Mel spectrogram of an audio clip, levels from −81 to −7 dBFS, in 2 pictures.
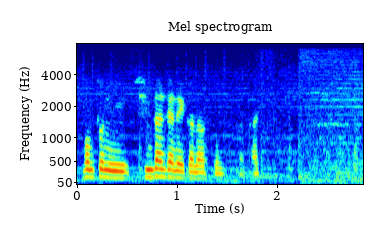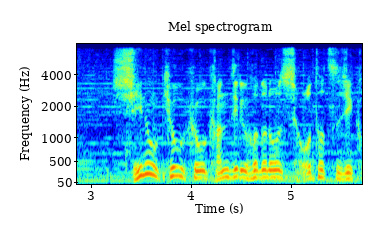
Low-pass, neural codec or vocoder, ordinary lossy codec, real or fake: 7.2 kHz; none; none; real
